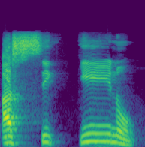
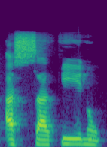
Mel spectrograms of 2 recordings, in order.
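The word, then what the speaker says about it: السكين: Ayo, as-sikinu. Asikinu. As-sikinu. Asikinu. Jangan dibaca as-sakinu. Kalau dibaca as-sakinu artinya tenang.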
